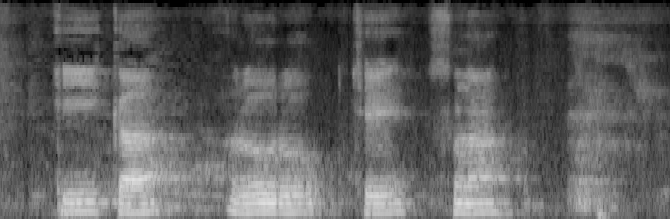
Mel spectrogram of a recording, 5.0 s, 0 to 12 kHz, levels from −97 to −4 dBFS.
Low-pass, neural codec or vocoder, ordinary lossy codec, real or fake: 10.8 kHz; vocoder, 48 kHz, 128 mel bands, Vocos; Opus, 24 kbps; fake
